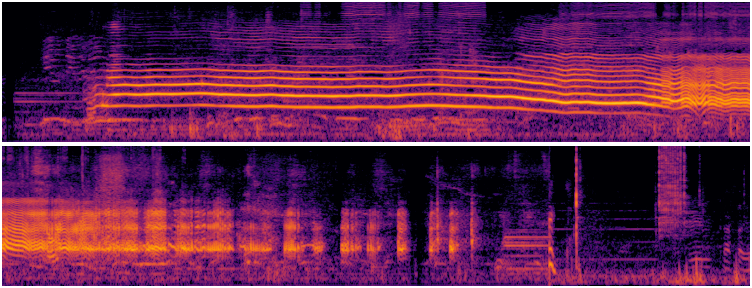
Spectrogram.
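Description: A man's long, high-pitched crying wail, held for about five seconds and slowly falling, then wavering and breaking into sobbing laughter and broken sobs.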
